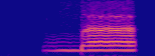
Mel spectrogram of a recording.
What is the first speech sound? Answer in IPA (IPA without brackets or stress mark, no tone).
ɡ͡b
